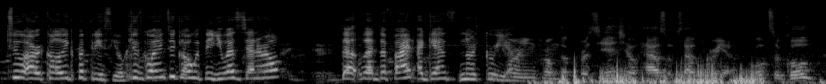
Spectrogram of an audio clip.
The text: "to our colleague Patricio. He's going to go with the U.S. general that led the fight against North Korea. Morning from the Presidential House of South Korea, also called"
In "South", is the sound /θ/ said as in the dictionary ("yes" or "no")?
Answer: yes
